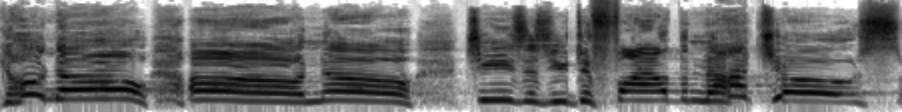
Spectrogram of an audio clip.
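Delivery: high panicked shout, slowing at the end; a scandalised Pharisee yelling in horror; freaking out. Retold or imitated. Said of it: "this guy is freaking out".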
